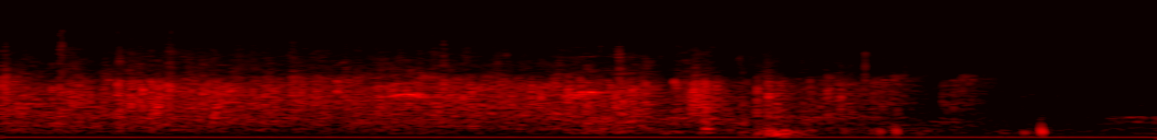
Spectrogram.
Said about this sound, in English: Usually I have people clap when I take a drink of water so it doesn't seem awkward. So could you clap real quick?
